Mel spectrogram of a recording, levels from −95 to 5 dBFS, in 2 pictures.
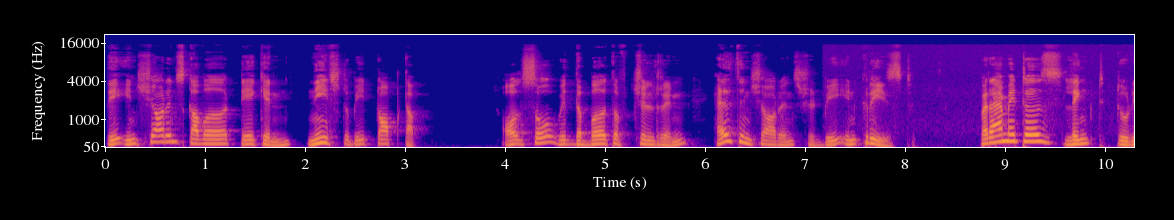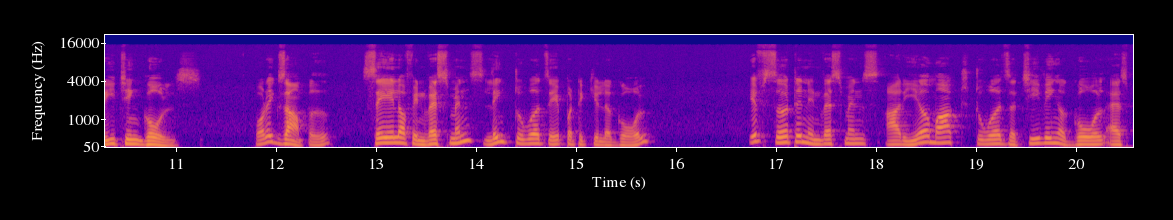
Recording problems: hiss; faint; from 7 s on; 30 dB below the speech

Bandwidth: 15 kHz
